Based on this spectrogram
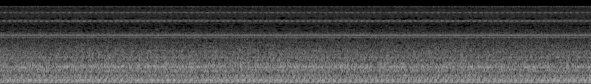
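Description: Loud continuous rumbling roar through the spin, steady with a pulsing undertone about three times a second; worn drum bearings.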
